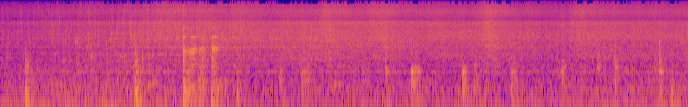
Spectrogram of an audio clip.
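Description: Water poured into a pan of stuffed onion curry (bhareli dungri nu shaak) while it is stirred, a sustained sizzle and bubbling with repeated scraping strokes of a spoon, close and continuous, no voices.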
